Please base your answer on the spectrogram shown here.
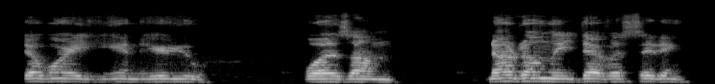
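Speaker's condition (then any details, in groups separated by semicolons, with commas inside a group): Toxic leukoencephalopathy, locked-in syndrome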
